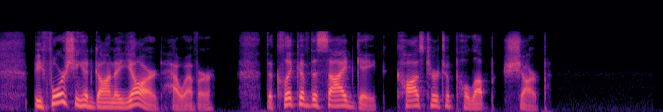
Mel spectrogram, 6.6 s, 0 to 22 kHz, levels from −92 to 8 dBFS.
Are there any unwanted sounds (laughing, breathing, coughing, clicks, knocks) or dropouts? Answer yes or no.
no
